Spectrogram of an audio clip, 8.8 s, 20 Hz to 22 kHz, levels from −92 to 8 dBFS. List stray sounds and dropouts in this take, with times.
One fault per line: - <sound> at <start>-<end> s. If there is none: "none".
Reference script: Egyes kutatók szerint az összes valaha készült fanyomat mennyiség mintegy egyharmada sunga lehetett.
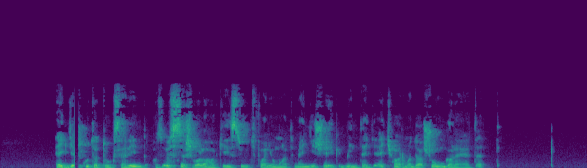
- dropout at 1.1-1.2 s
